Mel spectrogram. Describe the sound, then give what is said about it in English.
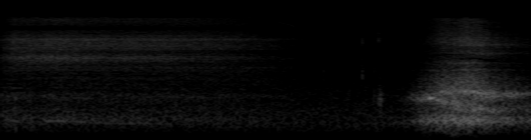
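A deep breath taken alone, with no talk: a long, soft, airy rush of breath that fades, then a stronger, snort-like burst of air near the end. “Let me take a deep breath, y'all, because this is a whole lot for me.”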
